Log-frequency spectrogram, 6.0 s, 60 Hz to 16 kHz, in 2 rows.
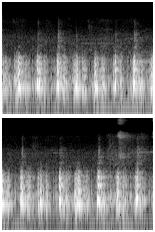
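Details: Fetal heartbeat on a CTG monitor during a pregnant woman's hospital admission while she has pains, rapid regular whooshing pulses about 145 beats a minute; fetal heartbeat on CTG Doppler.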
